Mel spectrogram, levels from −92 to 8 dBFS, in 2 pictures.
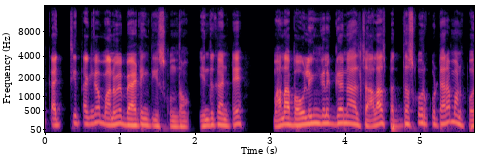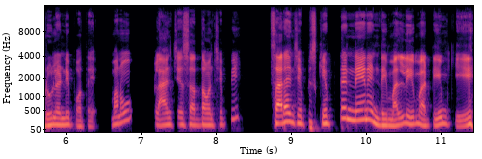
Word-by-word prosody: ఖచ్చితంగా 170 Hz, +5 st, -1 dB
మనమే 150 Hz, +4 st, +5 dB
బ్యాటింగ్ 140 Hz, 0 st, +4 dB
తీసుకుందాం. 115 Hz, -2 st, -3 dB, 0.2 s
ఎందుకంటే 140 Hz, +2 st, 0 dB, 0.5 s
మన -, -, +2 dB
బౌలింగ్‌‌లగాని 180 Hz, +3 st, +1 dB
ఆళ్ళు 150 Hz, -5 st, -1 dB
చాలా 130 Hz, +5 st, +2 dB, 0.2 s
పెద్ద 125 Hz, +4 st, -7 dB
స్కోర్ 185 Hz, -4 st, -4 dB
కొట్టారా 165 Hz, +5 st, -1 dB
మన 170 Hz, -, -1 dB
పరువులన్ని 150 Hz, +4 st, 0 dB
పోతాయి. 120 Hz, -1 st, -10 dB, 0.3 s
మనం 195 Hz, +7 st, -2 dB, 0.4 s
ప్లాన్ 150 Hz, 0 st, 0 dB
చేసేద్దాం 145 Hz, -1 st, -2 dB
అని 135 Hz, -, -10 dB
చెప్పి 160 Hz, -, -10 dB, 0.5 s
సరే 175 Hz, +3 st, +8 dB
అని 195 Hz, -, -5 dB
చెప్పేసి 170 Hz, -, -5 dB
కెప్టెన్ 260 Hz, -, 0 dB
నేనండి 240 Hz, -, +3 dB
మళ్ళీ 165 Hz, +5 st, +4 dB
మా 130 Hz, -, +5 dB
టీమ్‌కి. 150 Hz, -5 st, -3 dB
155 Hz, 145 wpm, -23 LUFS, 140-175 Hz, 0.5 s, సరే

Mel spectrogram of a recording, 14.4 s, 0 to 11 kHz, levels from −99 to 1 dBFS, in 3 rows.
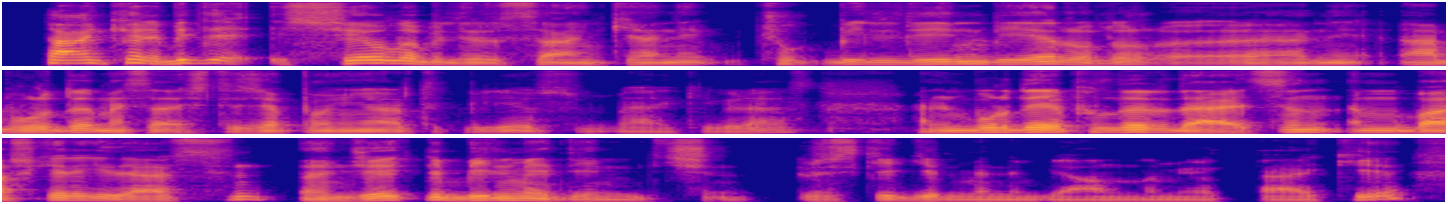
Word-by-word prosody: Sanki 155 Hz, +2 st, +6 dB
öyle, -, -, +2 dB
bir 160 Hz, -1 st, +5 dB
de 165 Hz, -, -1 dB
şey 150 Hz, -, +3 dB
olabilir 100 Hz, -, +2 dB
sanki, 85 Hz, +1 st, -3 dB
hani, 90 Hz, +1 st, -4 dB
çok -, -, -8 dB
bildiğin 110 Hz, +3 st, 0 dB
bir 110 Hz, -, -1 dB
yer 120 Hz, +2 st, +3 dB
olur, 100 Hz, -3 st, -3 dB
aaa, 80 Hz, +1 st, -6 dB
hani, 85 Hz, +1 st, -4 dB
a 95 Hz, -4 st, -2 dB
burada 95 Hz, +2 st, +2 dB
mesela, 90 Hz, -1 st, -1 dB
işte, 80 Hz, -, -8 dB
Japonya 85 Hz, -1 st, -2 dB
artık 80 Hz, -, -9 dB
biliyorsun 80 Hz, -4 st, -8 dB
belki 70 Hz, -2 st, -13 dB
biraz. 90 Hz, +10 st, -9 dB, 0.3 s
Hani, 90 Hz, +3 st, 0 dB
"Burada 110 Hz, +1 st, +6 dB
yapılır." 110 Hz, -1 st, +5 dB
dersin 90 Hz, +9 st, +3 dB
ama 95 Hz, -1 st, 0 dB
başka 90 Hz, +6 st, +4 dB
yere 110 Hz, -2 st, +2 dB
gidersin. 85 Hz, -, -2 dB
Öncelikle 95 Hz, +7 st, +2 dB
bilmediğin 85 Hz, -10 st, +1 dB
için -, -, -6 dB, 0.2 s
riske 85 Hz, -, -4 dB
girmenin 70 Hz, -4 st, -5 dB
bir -, -, -9 dB
anlamı 65 Hz, 0 st, -9 dB
yok 65 Hz, -1 st, -12 dB
belki. 65 Hz, 0 st, -4 dB
90 Hz, 170 wpm, -29 LUFS, 80-110 Hz, 0.3 s, Sanki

